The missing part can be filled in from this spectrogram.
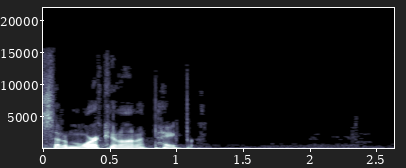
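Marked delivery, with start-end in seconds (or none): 0.2-1.1 quiet, sour attitude. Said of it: "I was working on a paper with a sour attitude".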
